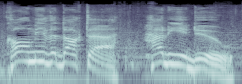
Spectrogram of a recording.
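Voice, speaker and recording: The Doctor, swooping, cheeky adventurer. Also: male voice, high voice, huge pitch swings, normal speed, a bit bright, faint music behind, heavily acted. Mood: cheeky, defiant. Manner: flippant, teasing, theatrical. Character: bold, cheeky, eccentric adventurer, a time traveller. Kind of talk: audio drama acting.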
